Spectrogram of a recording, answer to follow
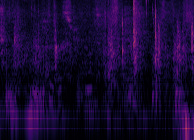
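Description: Room noise of people shifting about a committee table: low background chatter, with papers rustling and a few short knocks and clicks.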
